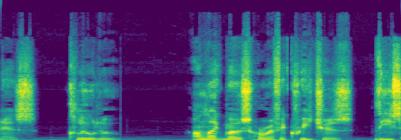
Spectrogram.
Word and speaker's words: Cthulhu: coin this term himself this word is supposed to be a completely non-human word and there's no correct way to pronounce it however lovecraft wrote that the closest pronunciation is clulu unlike most horrific creatures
